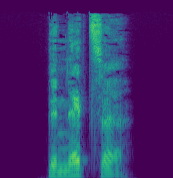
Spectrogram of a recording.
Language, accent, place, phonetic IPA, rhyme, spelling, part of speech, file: German, Germany, Berlin, [bəˈnɛt͡sə], -ɛt͡sə, benetze, verb, De-benetze.ogg
- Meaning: inflection of benetzen: 1. first-person singular present 2. first/third-person singular subjunctive I 3. singular imperative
